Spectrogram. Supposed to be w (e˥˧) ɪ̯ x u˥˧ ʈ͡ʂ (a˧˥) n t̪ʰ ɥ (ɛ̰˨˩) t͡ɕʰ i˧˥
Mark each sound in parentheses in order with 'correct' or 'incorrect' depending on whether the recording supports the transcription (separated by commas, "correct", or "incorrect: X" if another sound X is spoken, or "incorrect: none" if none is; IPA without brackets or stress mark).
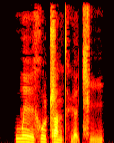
correct, incorrect: a˥˩, correct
